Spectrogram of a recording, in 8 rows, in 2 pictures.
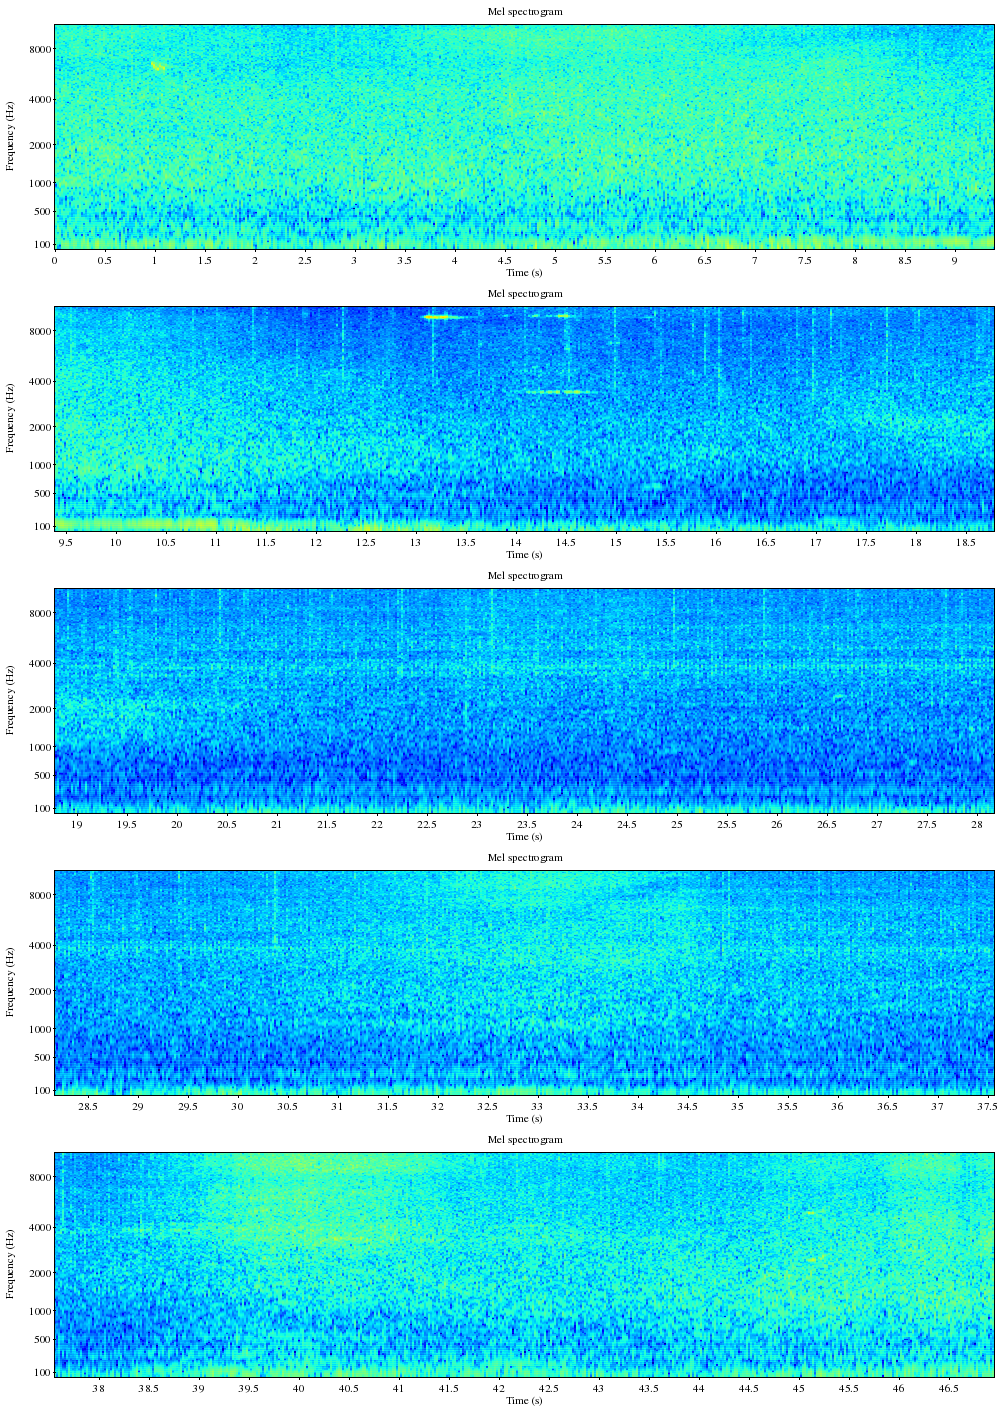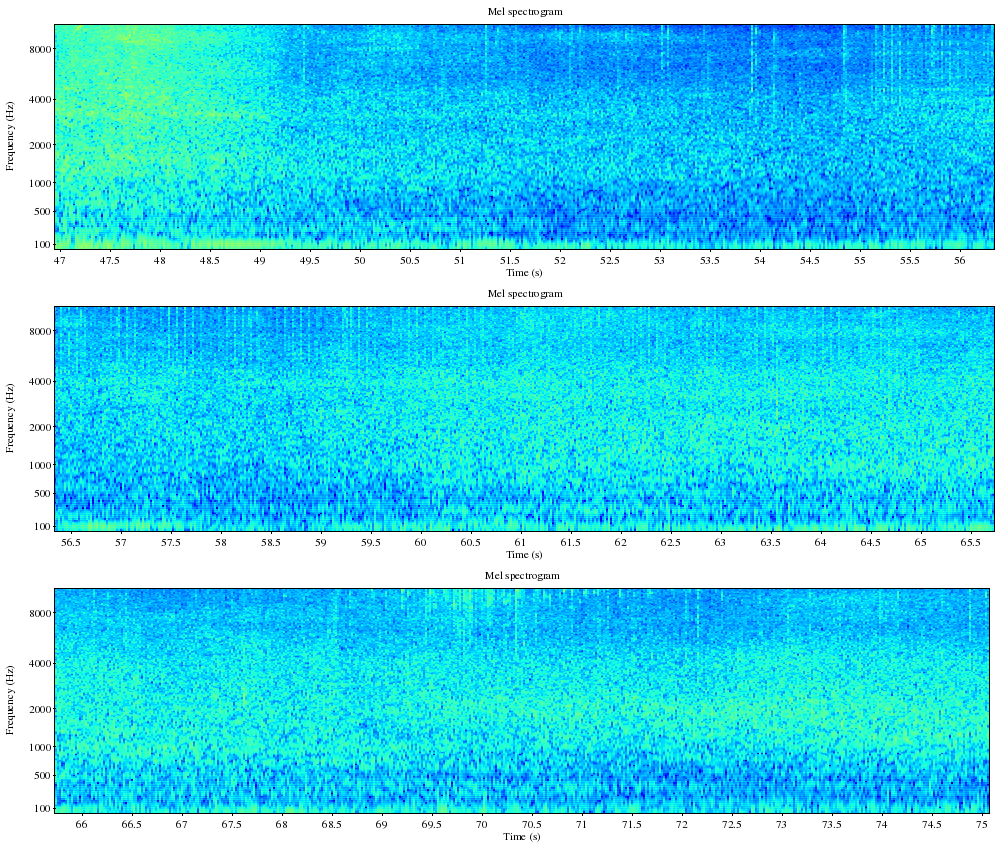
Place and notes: {"title": "Tongelresestraat, Eindhoven", "description": "Queens Night 2010-04-30 00:22, Traffic Lights, traffic", "latitude": "51.44", "longitude": "5.50", "altitude": "19", "timezone": "Europe/Berlin"}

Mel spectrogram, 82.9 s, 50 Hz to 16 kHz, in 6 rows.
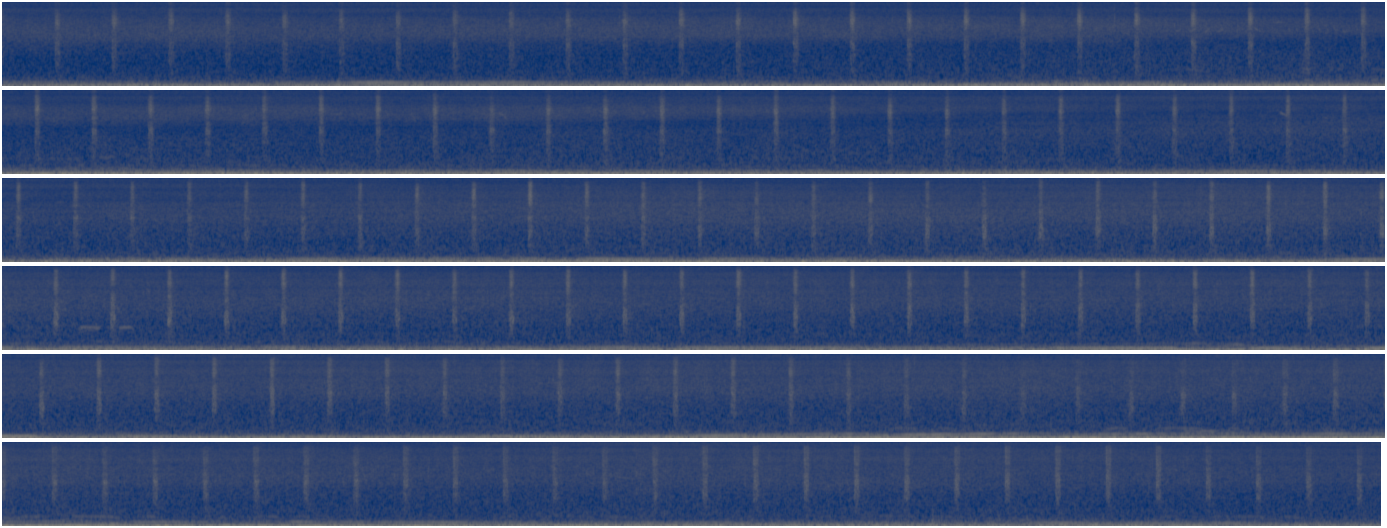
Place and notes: {"title": "Malton, UK - crop irrigation ... potatoes ...", "date": "2022-07-06 06:30:00", "description": "crop irrigation ... potatoes ... dpa 4060s clipped to bag to zoom h5 ... unattended time edited extended recording ... bird calls ... from ... yellow wagtail ... wood pigeon ... pheasant ... wren ...", "latitude": "54.13", "longitude": "-0.56", "altitude": "103", "timezone": "Europe/London"}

